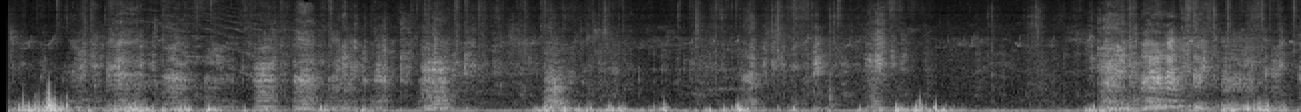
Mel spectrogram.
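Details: Pet dog and puppy in a friendly play fight: low rumbling growls and snarls with scuffling thuds and breathy panting throughout, louder bursts near the start and again toward the end.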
